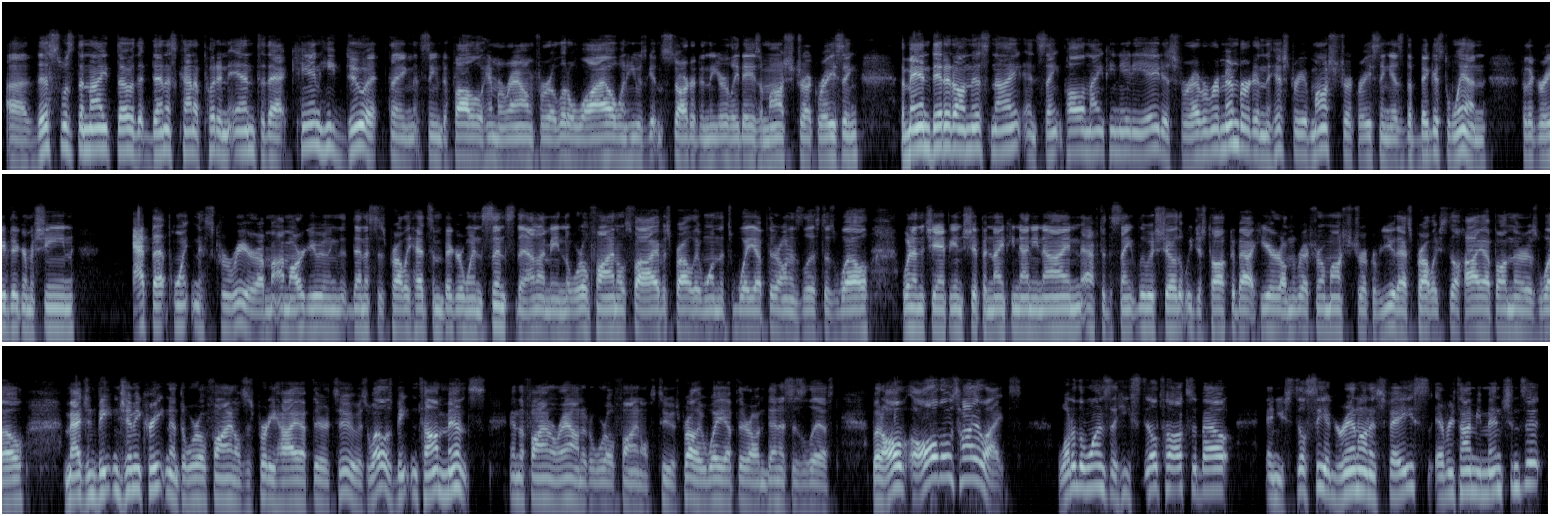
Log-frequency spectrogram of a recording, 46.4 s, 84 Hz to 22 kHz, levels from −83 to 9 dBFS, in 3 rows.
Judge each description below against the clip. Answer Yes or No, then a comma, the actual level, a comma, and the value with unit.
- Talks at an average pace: No, fast, 265 wpm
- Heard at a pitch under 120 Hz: No, low, 130 Hz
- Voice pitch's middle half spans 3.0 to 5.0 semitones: Yes, average, 4.0 semitones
